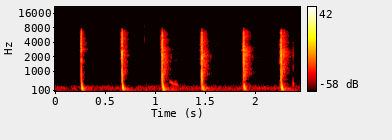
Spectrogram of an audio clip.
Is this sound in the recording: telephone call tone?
no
